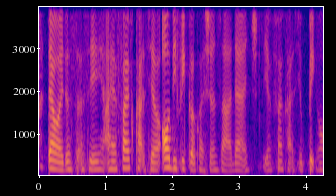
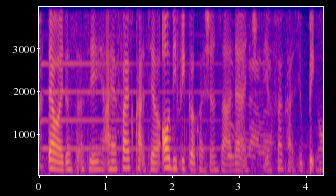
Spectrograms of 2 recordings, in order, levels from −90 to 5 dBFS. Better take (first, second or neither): first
